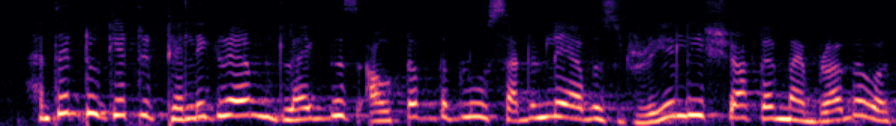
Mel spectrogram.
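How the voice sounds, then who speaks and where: A woman with a Tamil accent talks fairly quickly at a high pitch with lively intonation. Background noise is noticeable. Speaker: dietitian. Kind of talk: interview testimony.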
